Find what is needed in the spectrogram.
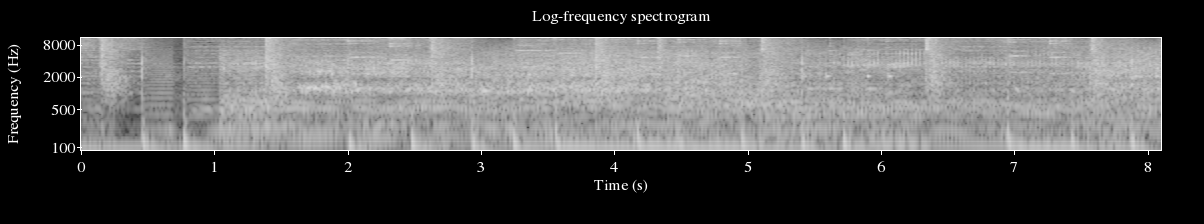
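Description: Car tires squealing in a burnout, starting about a second in and running on, over hip hop music with a heavy bass and drum beat.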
